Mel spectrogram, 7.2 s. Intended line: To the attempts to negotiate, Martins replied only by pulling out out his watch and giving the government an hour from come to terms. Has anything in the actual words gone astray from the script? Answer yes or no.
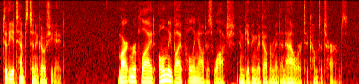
yes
